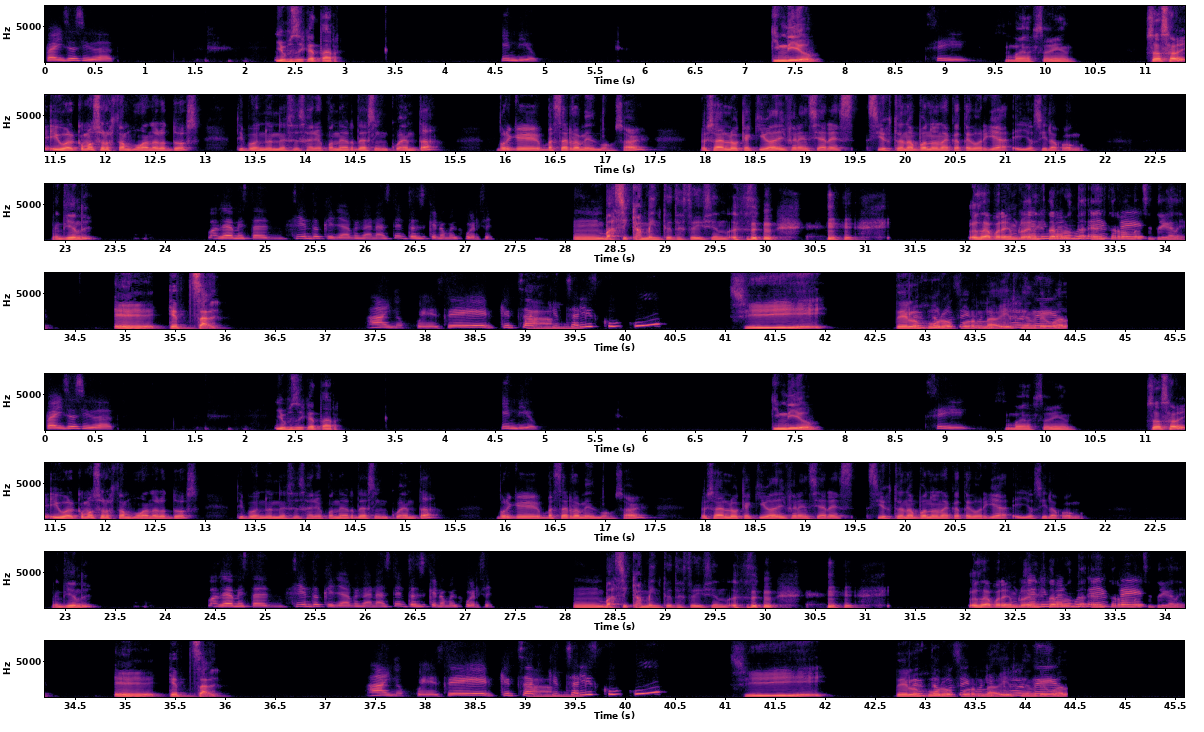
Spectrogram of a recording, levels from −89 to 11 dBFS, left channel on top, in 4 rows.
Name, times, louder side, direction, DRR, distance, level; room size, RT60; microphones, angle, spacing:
voice 1, 0.0-0.7 4.6-4.9 8.9-9.3 24.4-27.3 32.6-33.8 37.4-40.4 42.9-44.4, right 1 dB, 15° right, 5.4 m, -27 dB
voice 2, 2.3-2.9 7.3-7.7 9.6-10.3 11.0-12.9 13.3-15.3 15.9-17.4 18.0-21.8 22.9-23.3 28.1-30.3 30.6-31.2 32.0-34.2 34.9-36.0 39.0-39.3 41.1-42.0 42.7-44.4, left 1 dB, 45° left, 2.7 m, -22 dB
head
